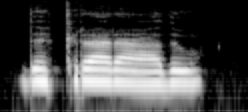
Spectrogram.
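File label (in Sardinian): "decraradu", female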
